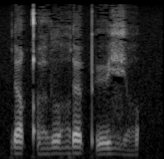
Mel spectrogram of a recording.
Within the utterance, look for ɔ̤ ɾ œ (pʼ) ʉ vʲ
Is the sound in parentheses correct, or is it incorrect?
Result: correct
